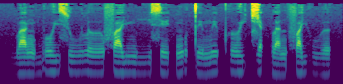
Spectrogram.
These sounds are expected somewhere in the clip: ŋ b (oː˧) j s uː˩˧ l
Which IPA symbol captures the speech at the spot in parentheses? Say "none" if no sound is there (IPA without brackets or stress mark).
oː˧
